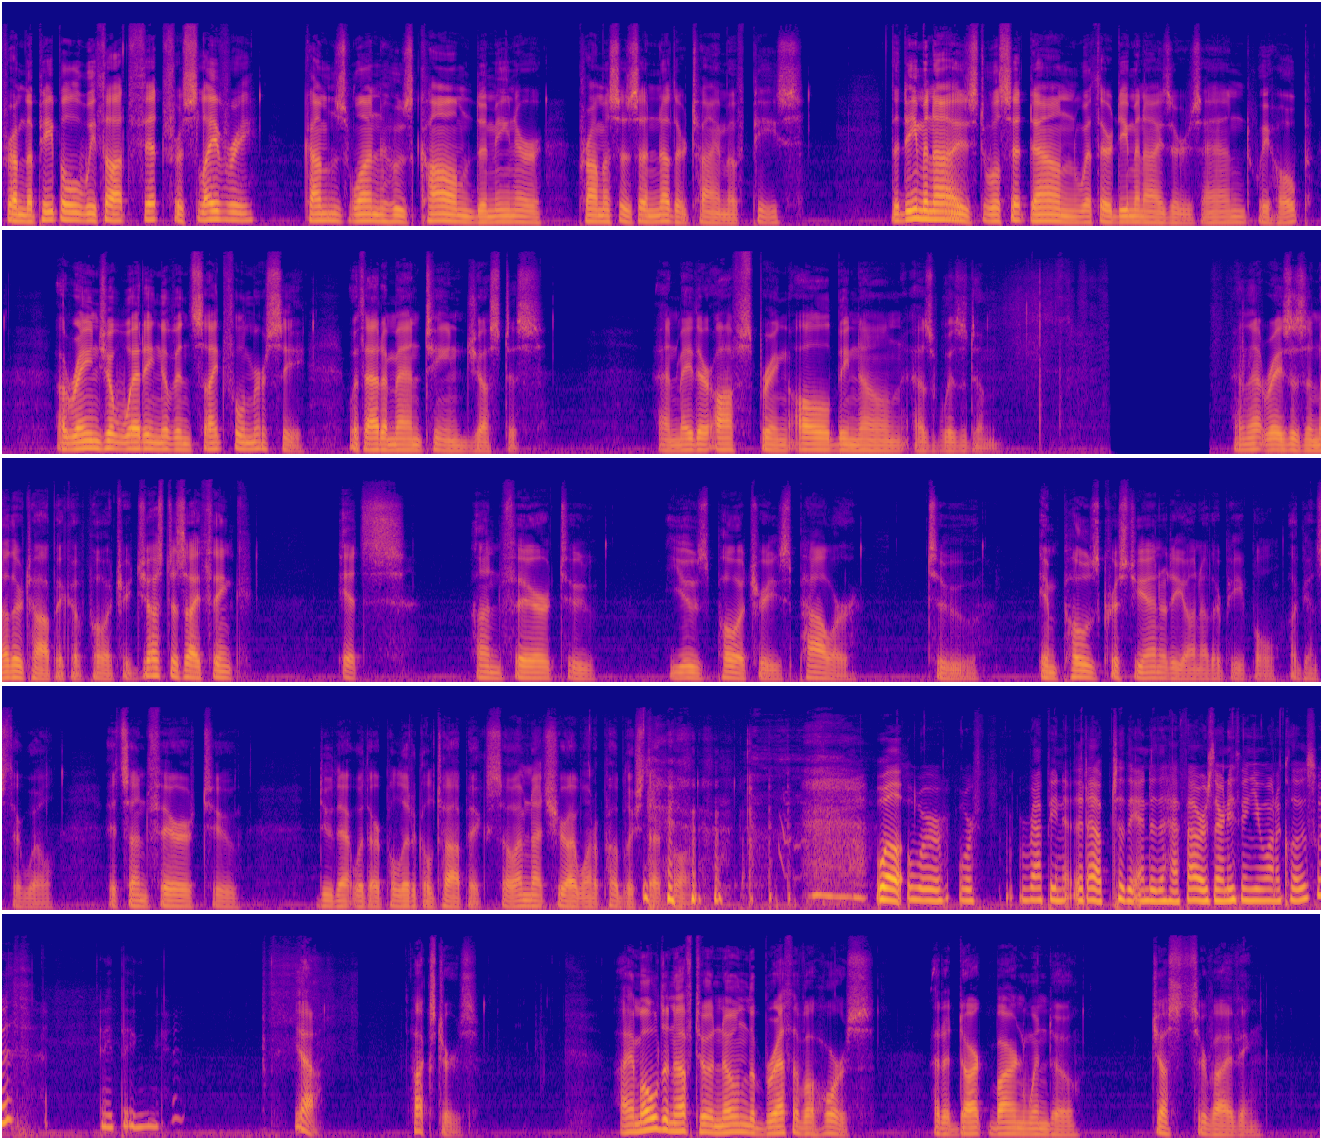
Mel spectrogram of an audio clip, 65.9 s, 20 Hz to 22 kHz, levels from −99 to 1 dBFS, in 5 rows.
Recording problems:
none

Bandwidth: 14.5 kHz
